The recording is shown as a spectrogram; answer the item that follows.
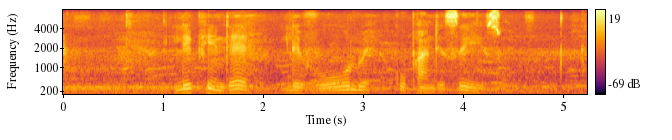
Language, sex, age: Xhosa, male, 24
